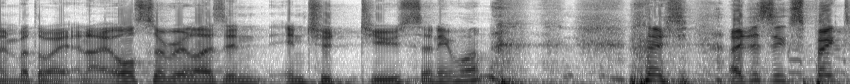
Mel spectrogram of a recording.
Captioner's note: laughs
